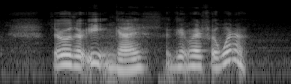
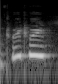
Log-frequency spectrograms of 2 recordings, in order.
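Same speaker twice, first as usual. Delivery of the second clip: chirping. Pretend.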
